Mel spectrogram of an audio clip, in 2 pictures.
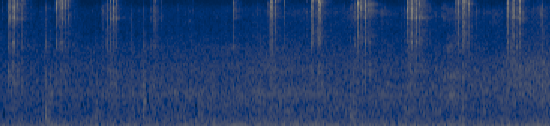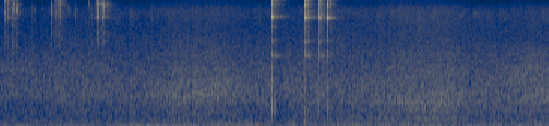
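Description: Ratchet wrench clicking in short back-strokes, about two a second, on bolts under a car; it stops about nine seconds in, and a few sharper clicks follow a little later.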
